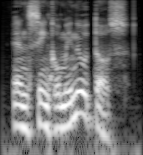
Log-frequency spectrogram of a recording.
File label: "en Cinco Minutos", Spanish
